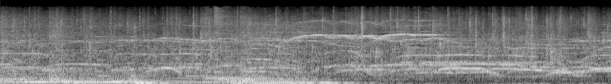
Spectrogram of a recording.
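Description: A live rock band with acoustic guitars finishes a song, the last chord ringing until about three seconds in, then the crowd cheers and whoops.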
